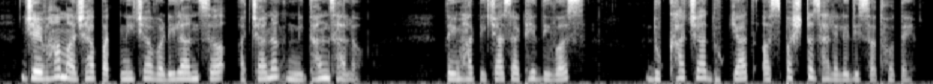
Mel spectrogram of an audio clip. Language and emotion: Marathi, sad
